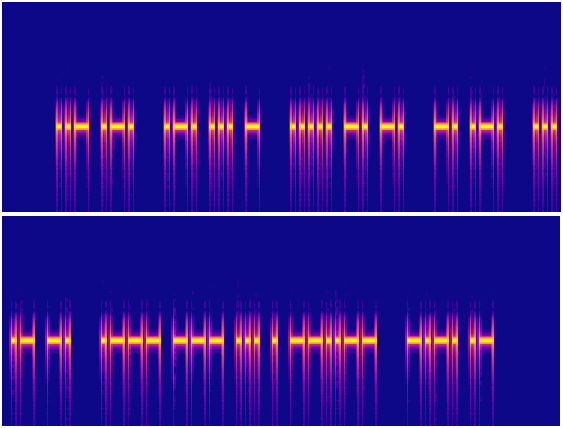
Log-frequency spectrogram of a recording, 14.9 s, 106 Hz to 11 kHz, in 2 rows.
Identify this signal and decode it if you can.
Morse code, heard as a keyed tone, about 20 wpm, 700 Hz. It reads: UR RST 5NN NR SAN JOSE, CA
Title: Practice QSO - Exchange 1 - Beginning - 20wpm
